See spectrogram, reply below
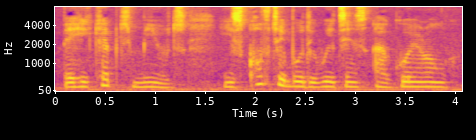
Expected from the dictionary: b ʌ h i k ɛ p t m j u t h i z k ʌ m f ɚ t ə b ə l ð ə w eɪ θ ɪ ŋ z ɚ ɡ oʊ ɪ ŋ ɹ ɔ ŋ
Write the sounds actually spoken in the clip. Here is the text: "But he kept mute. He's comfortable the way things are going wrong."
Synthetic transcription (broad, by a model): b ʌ h i k ɛ p t m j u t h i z k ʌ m f t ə b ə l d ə w eɪ t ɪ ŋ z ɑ ɡ oʊ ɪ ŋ ɹ ɔ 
